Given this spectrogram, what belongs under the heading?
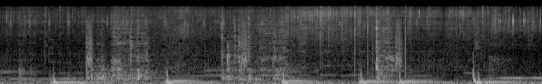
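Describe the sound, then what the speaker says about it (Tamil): Beaten eggs fry in hot oil with a strong, close sizzle, while a spatula scrapes the pan in a regular rhythm about once a second as the eggs are stirred. "இப்போ கலந்து வச்சுருந்த முட்டை கலக்கியே சேர்த்துடலாம்."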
